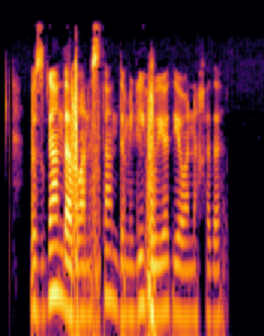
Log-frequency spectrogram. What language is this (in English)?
Pashto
